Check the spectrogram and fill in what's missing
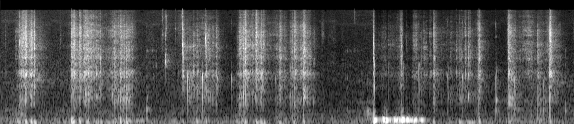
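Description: A green plastic electric fly-swatter racket with a hollow body and wire mesh face is held close and tapped and scratched on the mesh with small rubber toy hands worn on the fingertips. Irregular bursts of bright, scratchy rasping mix with soft low thumps and short clicks. A brief low hum rises around the four-second mark.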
